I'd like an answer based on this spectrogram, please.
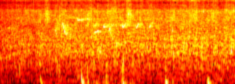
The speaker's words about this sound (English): So we're just walking across one of your boardwalks here in the park.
